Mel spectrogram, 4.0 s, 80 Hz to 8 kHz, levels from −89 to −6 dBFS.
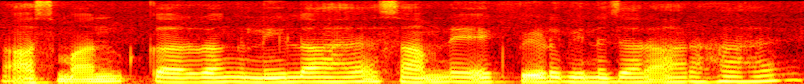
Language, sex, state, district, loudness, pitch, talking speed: Hindi, male, Jharkhand, Ranchi, -14 LUFS, 155 Hz, 195 wpm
